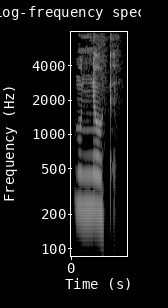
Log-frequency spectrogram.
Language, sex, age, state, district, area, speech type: Malayalam, female, 18-30, Kerala, Kozhikode, urban, read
